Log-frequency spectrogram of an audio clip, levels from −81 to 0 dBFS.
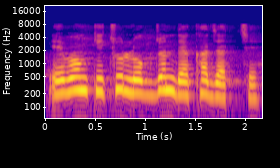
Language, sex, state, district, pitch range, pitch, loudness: Bengali, female, West Bengal, Cooch Behar, 190-240 Hz, 210 Hz, -14 LUFS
